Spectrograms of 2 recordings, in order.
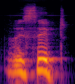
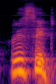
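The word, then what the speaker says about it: receipt: answer होगा वो होगा रिसिप्ट देखिए कितना फर्क होता है ना हमारे सोचने में और करने में की इसमें किस इसको पी को साइलेंट बनाएंगे कई बार मैं भी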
